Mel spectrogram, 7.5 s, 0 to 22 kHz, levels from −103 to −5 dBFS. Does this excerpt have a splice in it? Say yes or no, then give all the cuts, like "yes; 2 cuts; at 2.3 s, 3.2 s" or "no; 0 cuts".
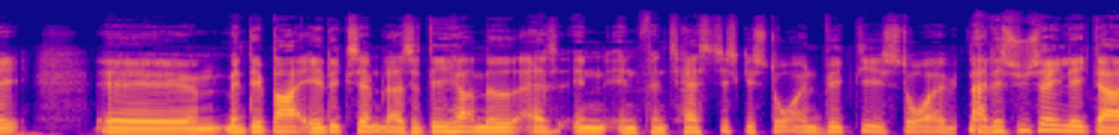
yes; 2 cuts; at 3.8 s, 6.3 s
